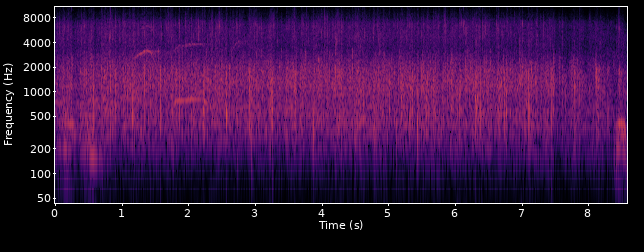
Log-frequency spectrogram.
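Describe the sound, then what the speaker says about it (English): A crowd at a community recovery event breaks into sustained applause, dense and steady clapping that carries on evenly for several seconds with faint voices mixed in. "let's give another hand clap for that"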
